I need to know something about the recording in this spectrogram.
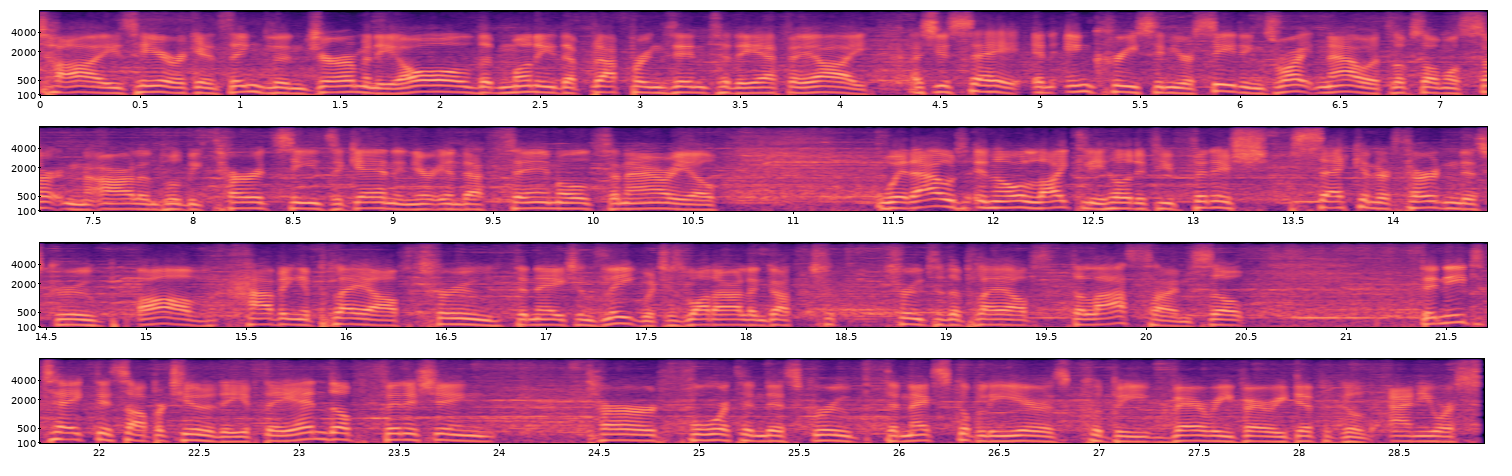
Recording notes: As we report LIVE from the Aviva Stadium for a preview of Ireland vs Ukraine, followed by live match commentary.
